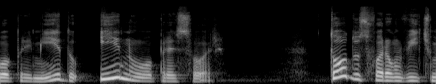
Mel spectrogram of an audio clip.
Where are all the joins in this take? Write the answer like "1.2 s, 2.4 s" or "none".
none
